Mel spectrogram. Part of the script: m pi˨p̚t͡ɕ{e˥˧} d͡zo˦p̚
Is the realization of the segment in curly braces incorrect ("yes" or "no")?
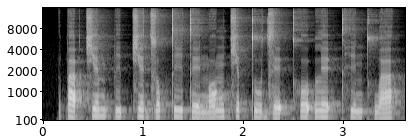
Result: no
